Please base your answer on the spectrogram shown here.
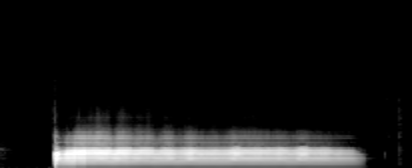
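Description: A single sustained trumpet note D, steady and clear, held for about three seconds before stopping cleanly; no other sound.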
